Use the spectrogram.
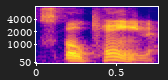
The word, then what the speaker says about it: Spokane: I thought when I was younger it was Spokane. It's actually pronounced Spokane.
